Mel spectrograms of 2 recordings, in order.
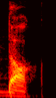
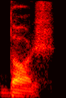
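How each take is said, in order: First: The word ends with a k sound. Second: The word ends with an sh sound. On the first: This is the original German pronunciation. The speaker calls it right. "it should be pronounced as a dock" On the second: This is how people in India say it. The speaker calls it wrong. "in India, we pronounce it as what? Dosh"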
